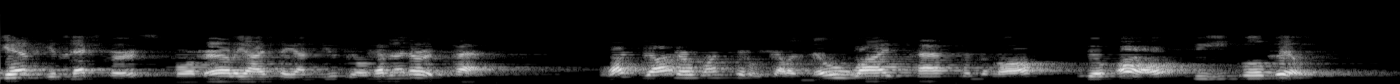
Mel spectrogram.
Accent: American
